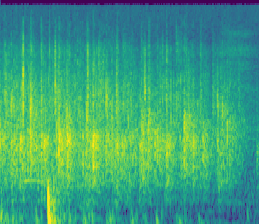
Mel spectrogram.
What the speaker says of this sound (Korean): 박수 한번 크게 한번 쳐주세요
